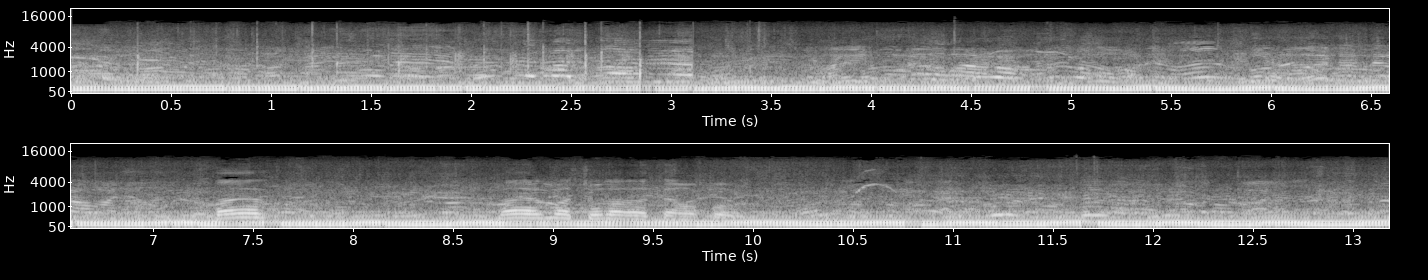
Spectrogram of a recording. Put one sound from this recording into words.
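A car engine idles with a steady low drone.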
